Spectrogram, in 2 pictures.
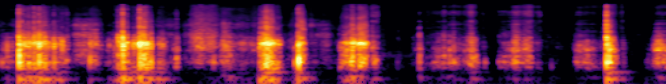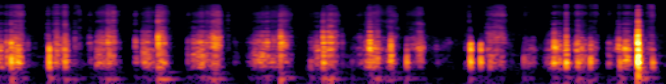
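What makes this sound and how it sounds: A small metal spoon tool scrapes and crumbles a solid, grey, crumbly plaster dig-kit block that has been partly excavated around a plastic skeleton. The result is a steady run of short, dry, gritty scrapes with quick crumbling bursts, each one dying away almost at once with no ring.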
